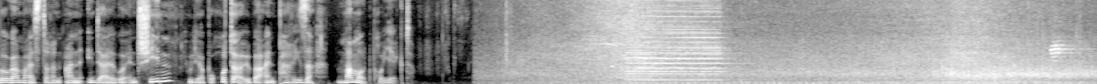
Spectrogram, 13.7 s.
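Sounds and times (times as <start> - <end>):
speech: 0.0 - 5.2
motor traffic roar on the Champs-Élysées in Paris: 5.9 - 13.7
car horn on the Champs-Élysées: 6.9 - 9.4, 13.0 - 13.7.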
